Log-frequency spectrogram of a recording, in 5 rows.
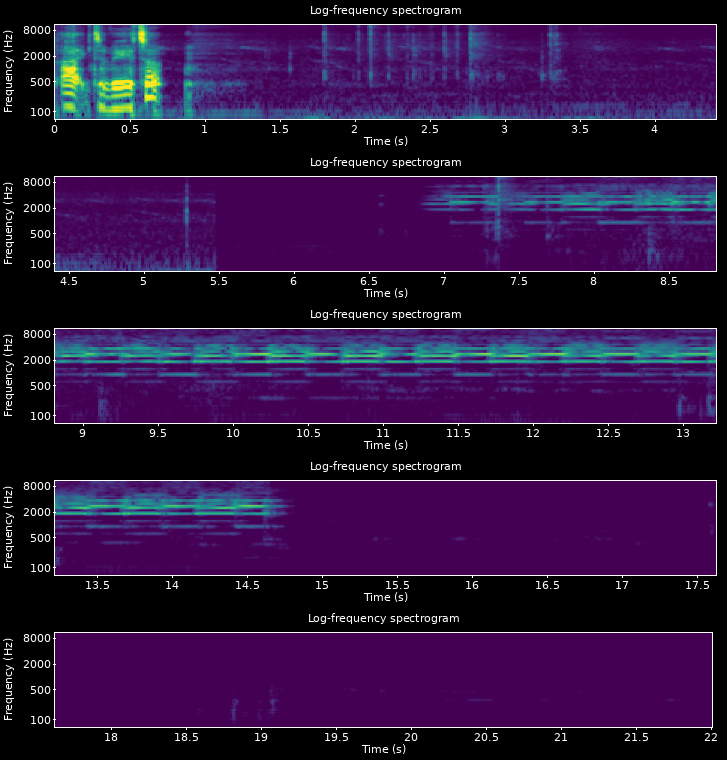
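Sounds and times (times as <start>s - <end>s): electronic fire alarm tones pulsing: 7.0s - 14.7s.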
